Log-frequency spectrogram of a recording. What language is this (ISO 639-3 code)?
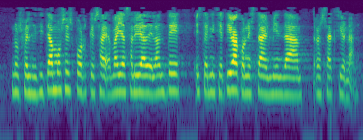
spa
